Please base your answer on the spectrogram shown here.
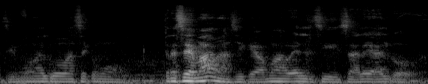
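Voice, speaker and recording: A man's voice: medium pitch, fairly even intonation, fairly quick, creaky, crowd noise. A man with a Puerto Rican accent chatting casually as a podcast guest. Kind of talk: casual chat.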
